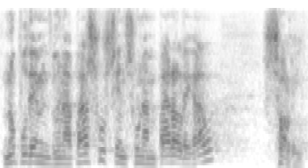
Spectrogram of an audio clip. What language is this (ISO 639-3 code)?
cat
